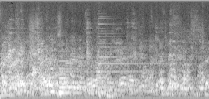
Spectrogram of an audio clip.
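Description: Audience chatter and a laugh, with an acoustic guitar being strummed.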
